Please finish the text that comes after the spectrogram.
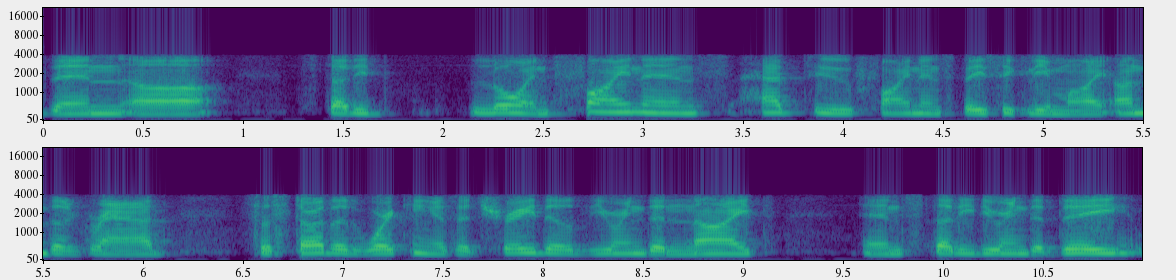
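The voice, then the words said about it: Israeli-accented English. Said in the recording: “you can hear from my weird and bad accent that I'm Israeli”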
